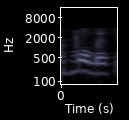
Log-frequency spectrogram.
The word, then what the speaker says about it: Погос: Да, его Погос зовут на первое О ударение.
